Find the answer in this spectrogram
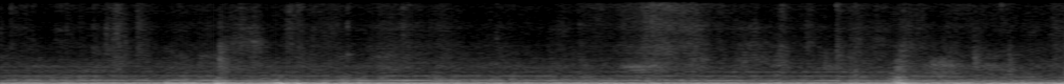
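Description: Electric commuter train running at speed, heard from inside the passenger car: a steady low rumble with a steady hum above it, and three short knocks, the last near the end.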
